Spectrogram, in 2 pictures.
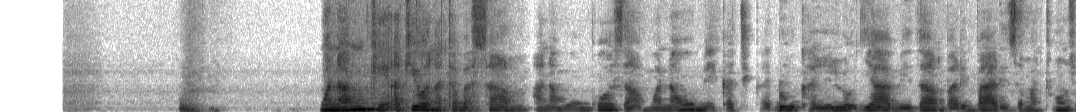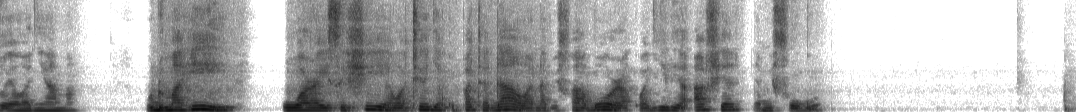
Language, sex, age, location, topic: Swahili, female, 18-24, Dar es Salaam, agriculture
